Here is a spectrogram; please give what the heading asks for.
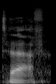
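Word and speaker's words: Taaffe: Blake Taffy. It's Taff. Taff. Yeah, that'll do.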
